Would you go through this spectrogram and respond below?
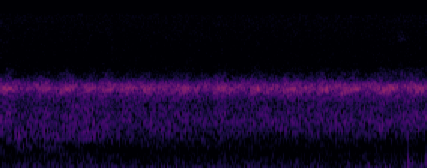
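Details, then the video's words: A steady, rapidly pulsing frog chorus in the rainy countryside in early night, many overlapping croaks forming one continuous high trill. "비 시골 저녁 개구리 소쩍새 rainy countryside frog bird in early night"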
